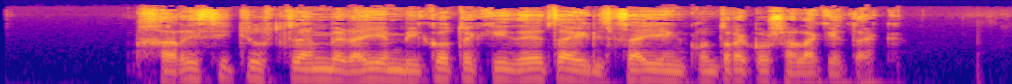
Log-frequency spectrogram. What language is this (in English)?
Basque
